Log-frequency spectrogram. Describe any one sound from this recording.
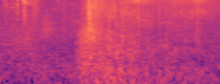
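A magical spell bursts with a loud whoosh.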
